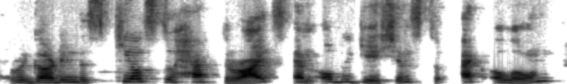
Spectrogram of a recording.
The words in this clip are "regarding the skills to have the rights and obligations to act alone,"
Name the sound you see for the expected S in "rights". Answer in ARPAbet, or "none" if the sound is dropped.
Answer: S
